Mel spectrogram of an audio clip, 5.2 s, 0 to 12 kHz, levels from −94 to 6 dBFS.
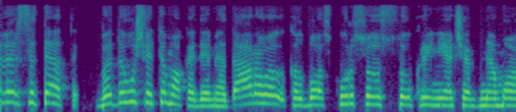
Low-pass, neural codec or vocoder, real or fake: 9.9 kHz; vocoder, 22.05 kHz, 80 mel bands, WaveNeXt; fake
